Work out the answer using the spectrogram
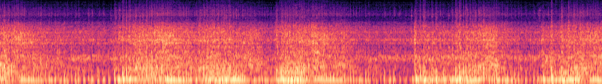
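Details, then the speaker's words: Yamaha New Vega R hard to start in the morning, weak pull: engine runs with soft, breathy, slightly uneven note; carburetor found dirty, before carb service. "Nah untuk suara sedikit ngempos ya Masbro untuk mesin Masbro nah ini ngepost Masbro bukan robot kalau debet atau gitu ya Masbro"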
